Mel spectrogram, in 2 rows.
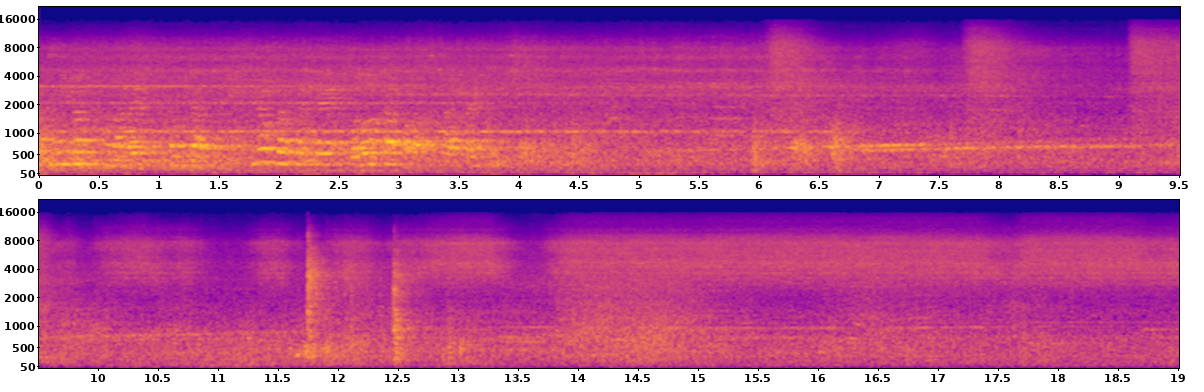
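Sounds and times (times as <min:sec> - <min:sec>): compressed air hissing: 0:06.0 - 0:08.4, 0:09.0 - 0:19.0.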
